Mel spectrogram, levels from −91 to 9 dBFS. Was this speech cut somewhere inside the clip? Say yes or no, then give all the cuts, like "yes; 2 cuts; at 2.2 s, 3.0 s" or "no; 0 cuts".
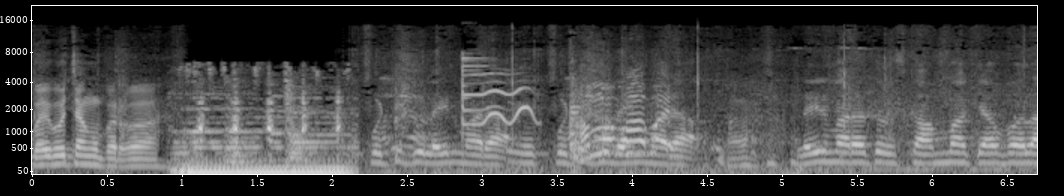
yes; 1 cut; at 2.1 s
